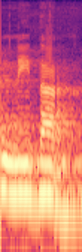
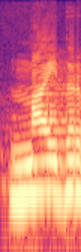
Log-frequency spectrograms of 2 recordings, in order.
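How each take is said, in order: First: The first vowel sounds like 'ee'. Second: The first vowel sounds like 'eye'. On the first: "ये भी बोला जाता है नीदर" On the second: "इसको हम नाइदर भी बोल सकते हैं"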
